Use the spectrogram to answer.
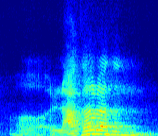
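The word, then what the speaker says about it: ריקא: 라가는 히브리어 가장 비슷한 우리나라 단어가 없어요. 발음 기호가 없습니다. 그럼 어떤 발음일까요? 우리가 보통 아저씨들 이렇게 가래침 뱉을 때 있죠. 속에서 막 목에서 이렇게 끌어올라서 가래침 뱉은 그 소리가 이 라가라는 말입니다.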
